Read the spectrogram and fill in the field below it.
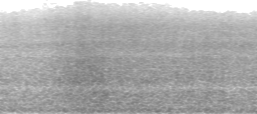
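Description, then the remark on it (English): Gentle ocean surf washes steadily onto a sandy shore, a soft continuous hiss of small waves coming up and down, with a slight swell in loudness partway through, heard alone without voices. “And you get to the shore where the ocean meets the sand, and you see little waves coming up and down, up and down.”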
